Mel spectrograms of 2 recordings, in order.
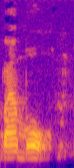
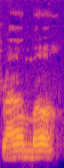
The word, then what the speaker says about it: Rama: follow Prabhupada's pronunciation, and he says Rama. It could be not completely O. It's not Ramo. It's Rama. It's a little bit going to. La tendencia es que sea un poco más la Rama, but not Ramo.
